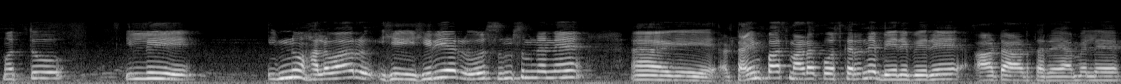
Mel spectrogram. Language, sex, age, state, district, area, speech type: Kannada, female, 45-60, Karnataka, Vijayanagara, rural, spontaneous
